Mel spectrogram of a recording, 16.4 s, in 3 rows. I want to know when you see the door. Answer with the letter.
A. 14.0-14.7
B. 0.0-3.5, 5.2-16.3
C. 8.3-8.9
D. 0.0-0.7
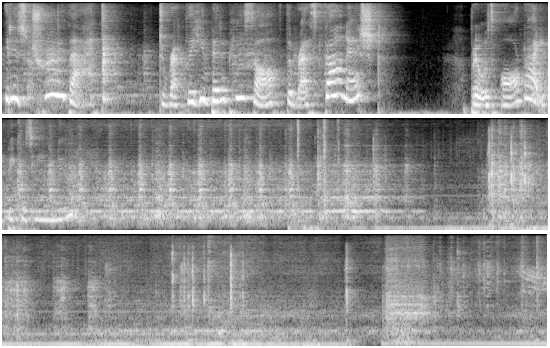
C.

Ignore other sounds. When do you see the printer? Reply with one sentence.
You can hear the printer from 0.0 to 3.5 s and from 5.2 to 16.3 s.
